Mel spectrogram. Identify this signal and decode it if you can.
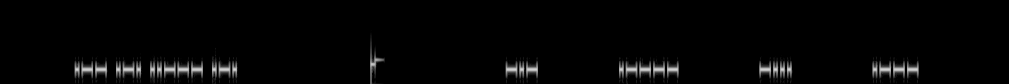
Morse code, heard as a keyed tone, about 36 wpm, spaced as for 15 wpm, 700 Hz. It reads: WR2R K1BJ
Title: USA Call Signs - 4 Characters - 8x Character Spacing - 35wpm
